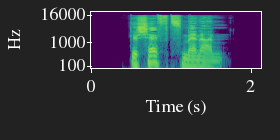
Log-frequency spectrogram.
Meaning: dative plural of Geschäftsmann
- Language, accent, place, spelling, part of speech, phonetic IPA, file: German, Germany, Berlin, Geschäftsmännern, noun, [ɡəˈʃɛft͡sˌmɛnɐn], De-Geschäftsmännern.ogg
